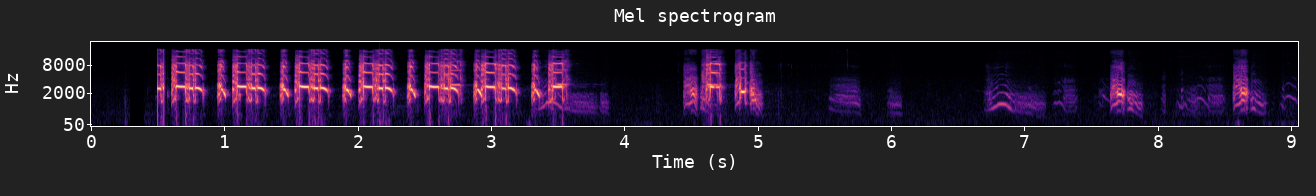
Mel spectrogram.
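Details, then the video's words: Grey francolin singing in the wildlife season: a fast run of about ten loud, harsh, squawking notes in quick succession, then a pause and a few softer, scattered notes. "teeter birds 🐦 grey partridge 🐦 songs"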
